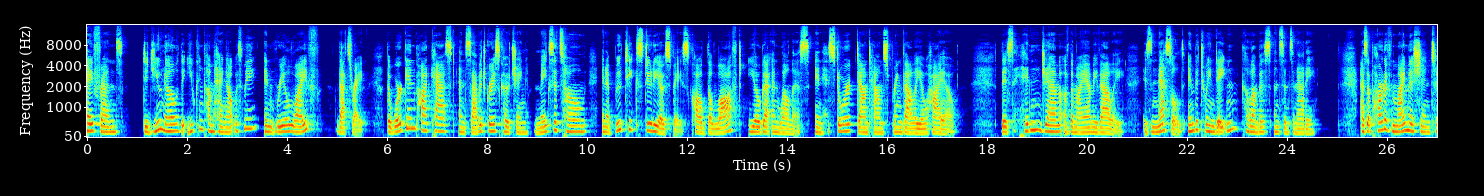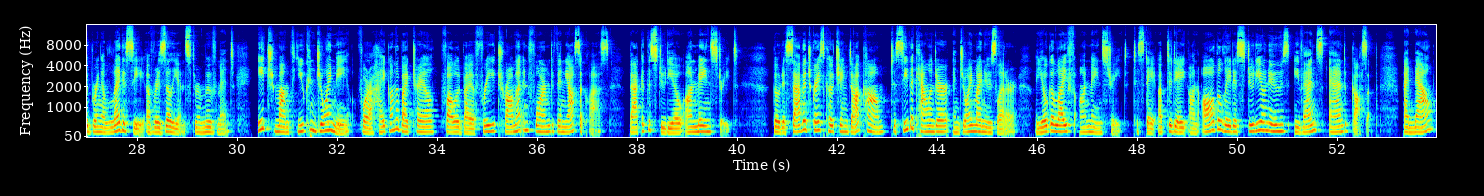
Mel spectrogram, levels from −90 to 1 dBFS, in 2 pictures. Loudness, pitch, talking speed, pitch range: -20 LUFS, 190 Hz, 150 wpm, 170-220 Hz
